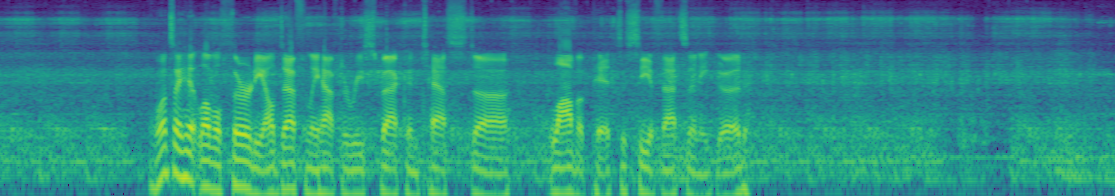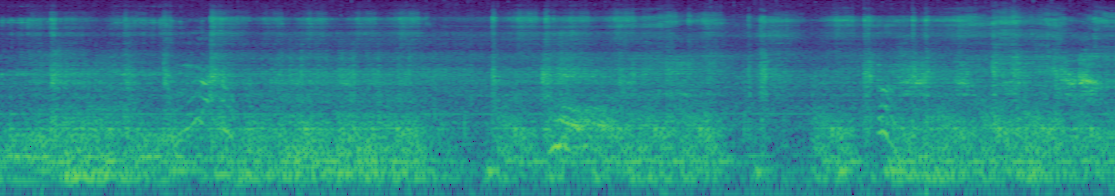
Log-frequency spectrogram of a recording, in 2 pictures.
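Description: Magic spells crackle and burst in rapid succession.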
